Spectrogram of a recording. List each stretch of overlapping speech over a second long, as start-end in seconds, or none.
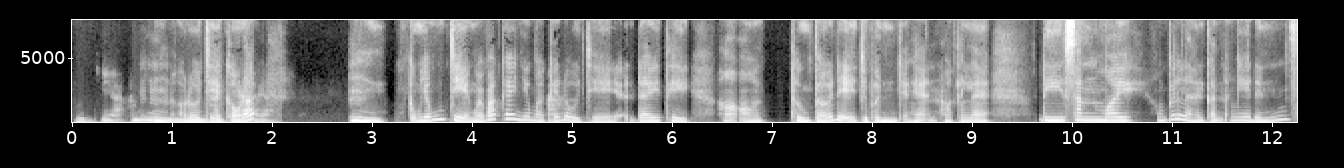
0.7-1.9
